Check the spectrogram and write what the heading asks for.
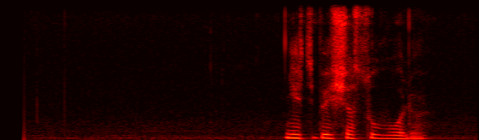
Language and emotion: Russian, neutral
